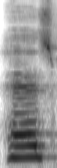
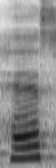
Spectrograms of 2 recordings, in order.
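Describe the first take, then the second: First: The word ends with a z sound. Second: The word ends with an s sound. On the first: The speaker calls it right. "इसीलिए इसको हम हैज पढ़ेंगे" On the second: The speaker calls it wrong. "हैस नहीं पढ़ेंगे"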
